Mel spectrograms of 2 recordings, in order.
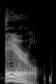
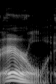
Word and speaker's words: Airl: But once again, Errol, that's how you pronounce her, Errol, A-I-R-L. Pardon me? – As far as you know, that's the way to pronounce it.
